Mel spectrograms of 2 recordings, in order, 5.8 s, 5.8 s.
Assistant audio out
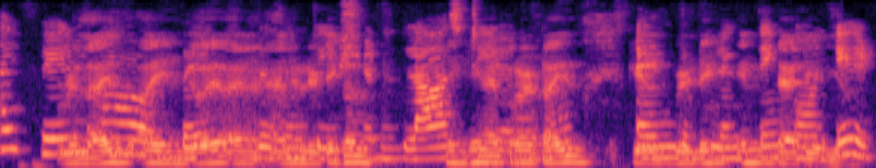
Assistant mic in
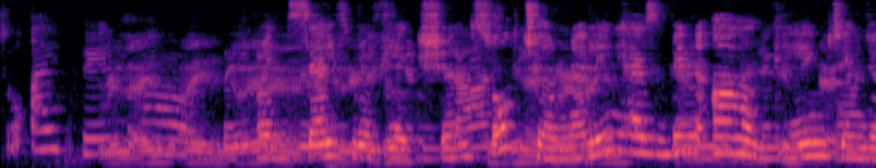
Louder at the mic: user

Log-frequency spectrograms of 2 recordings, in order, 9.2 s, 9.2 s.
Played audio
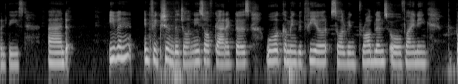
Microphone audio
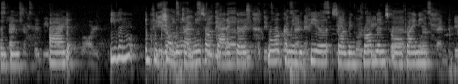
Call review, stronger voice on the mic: echo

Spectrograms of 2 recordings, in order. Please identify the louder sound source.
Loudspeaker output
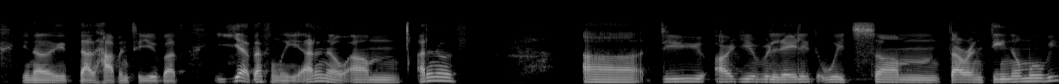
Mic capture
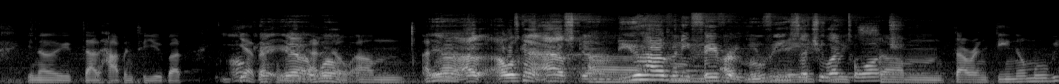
user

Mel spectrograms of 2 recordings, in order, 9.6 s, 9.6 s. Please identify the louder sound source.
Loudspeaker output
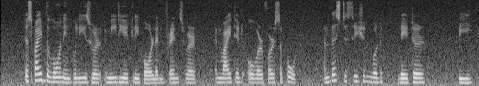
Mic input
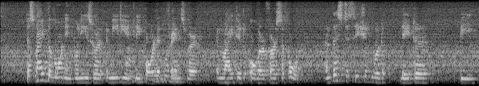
echo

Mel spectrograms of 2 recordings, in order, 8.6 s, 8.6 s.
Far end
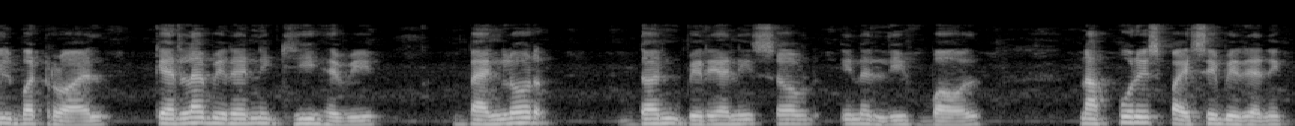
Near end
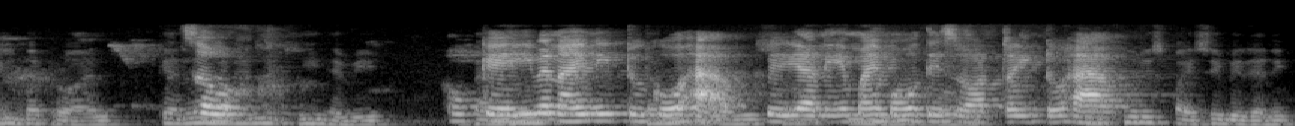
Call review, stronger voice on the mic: user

